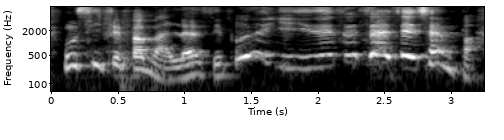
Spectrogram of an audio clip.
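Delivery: very high, squeaky giggle through the words; giggling. Real, not acted. Vlogger joking about getting used to it, helpless high giggle. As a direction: barely get the words out for giggling.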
